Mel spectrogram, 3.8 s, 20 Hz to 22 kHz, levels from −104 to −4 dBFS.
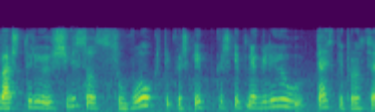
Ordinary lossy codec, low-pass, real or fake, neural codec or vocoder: Opus, 64 kbps; 7.2 kHz; real; none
